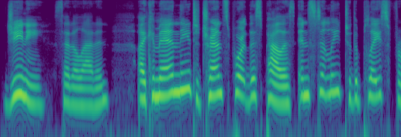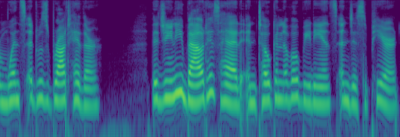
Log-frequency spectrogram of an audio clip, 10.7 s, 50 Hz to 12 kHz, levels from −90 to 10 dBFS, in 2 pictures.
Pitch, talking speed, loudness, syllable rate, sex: 220 Hz, 175 wpm, -19 LUFS, 5.6 syllables/s, female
